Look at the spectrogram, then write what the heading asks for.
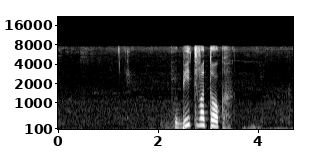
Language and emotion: Russian, neutral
